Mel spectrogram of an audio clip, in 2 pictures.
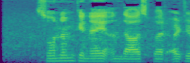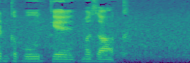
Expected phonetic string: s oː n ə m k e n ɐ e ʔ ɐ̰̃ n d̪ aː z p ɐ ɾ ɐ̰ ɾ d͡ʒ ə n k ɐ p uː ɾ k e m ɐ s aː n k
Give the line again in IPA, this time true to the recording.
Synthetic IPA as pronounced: s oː n ə m k e n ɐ e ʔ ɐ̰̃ n d̪ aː z p ɐ ɾ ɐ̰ ɾ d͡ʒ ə n k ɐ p uː ɾ k e m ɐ z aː k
